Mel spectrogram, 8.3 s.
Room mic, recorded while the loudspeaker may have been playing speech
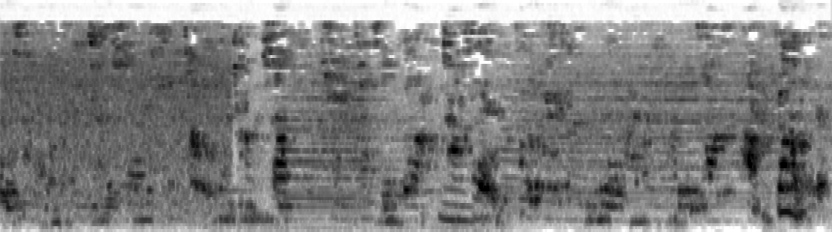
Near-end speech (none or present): present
